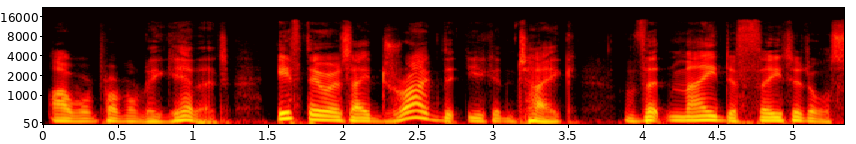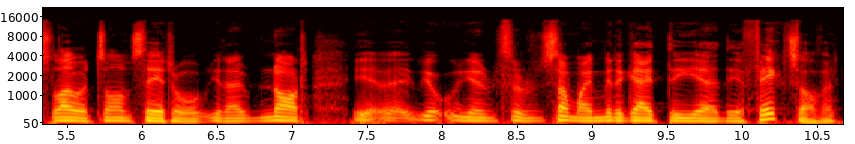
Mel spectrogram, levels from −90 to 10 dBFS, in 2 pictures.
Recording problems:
none

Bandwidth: 14.5 kHz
